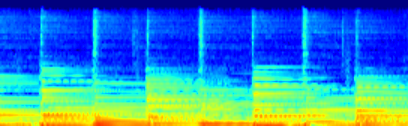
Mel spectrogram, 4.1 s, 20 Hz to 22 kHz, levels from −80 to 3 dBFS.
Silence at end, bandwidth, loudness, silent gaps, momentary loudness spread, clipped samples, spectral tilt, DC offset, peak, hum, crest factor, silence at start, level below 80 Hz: 0 s; 16.5 kHz; -18 LUFS; none; 5 LU; under 0.1%; -8 dB/octave; under 0.1%; -4 dBFS; none; 12 dB; 0 s; -26 dBFS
